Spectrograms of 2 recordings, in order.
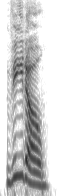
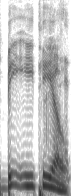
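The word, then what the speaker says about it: Beto: pronounce his first name no veto no be dough its be eto bado Irish come onboard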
